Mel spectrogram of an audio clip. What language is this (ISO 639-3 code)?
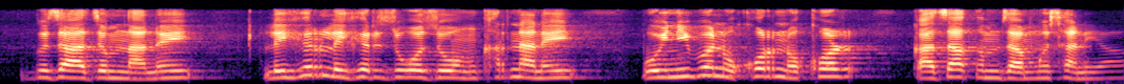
brx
